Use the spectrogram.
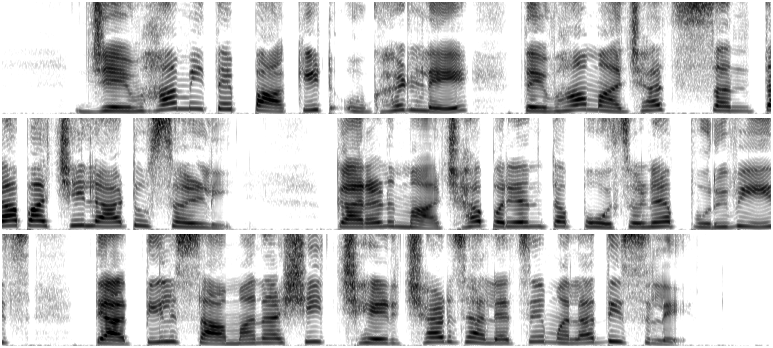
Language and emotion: Marathi, disgusted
